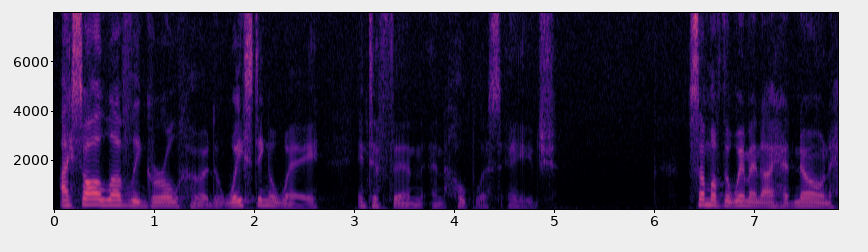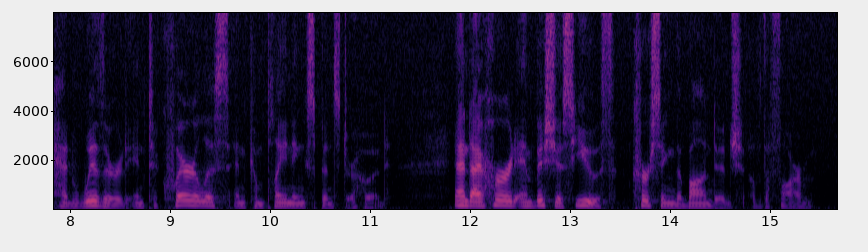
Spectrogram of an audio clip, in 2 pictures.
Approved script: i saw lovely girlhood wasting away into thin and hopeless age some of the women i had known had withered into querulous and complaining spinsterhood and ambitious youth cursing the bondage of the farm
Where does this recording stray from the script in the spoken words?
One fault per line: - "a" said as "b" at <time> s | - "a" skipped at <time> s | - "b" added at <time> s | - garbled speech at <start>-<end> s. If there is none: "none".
- "i heard" added at 12.0 s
